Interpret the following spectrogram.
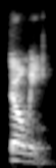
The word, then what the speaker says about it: Domee: right am i saying it right don't me domi yep you got your first sale now after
